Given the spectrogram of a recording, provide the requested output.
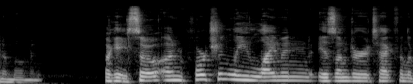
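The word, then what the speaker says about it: Limon: There's a city in Colorado where I'm from called Lyman, but it's spelled L-I-M-O-N.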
